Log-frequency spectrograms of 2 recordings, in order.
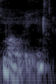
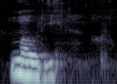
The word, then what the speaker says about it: Māori: You know that's how you say it. It's Māori. Māori. Get it right.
